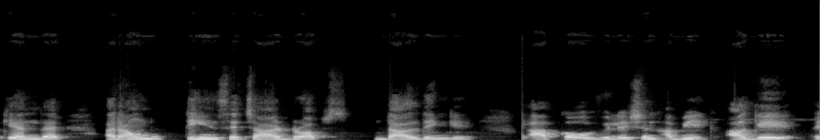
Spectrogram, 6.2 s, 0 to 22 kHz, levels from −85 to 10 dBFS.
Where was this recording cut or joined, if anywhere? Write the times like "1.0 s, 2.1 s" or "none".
3.9 s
